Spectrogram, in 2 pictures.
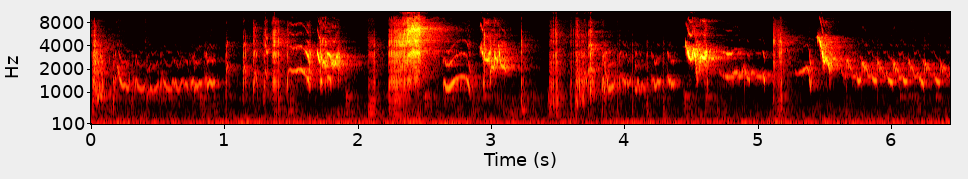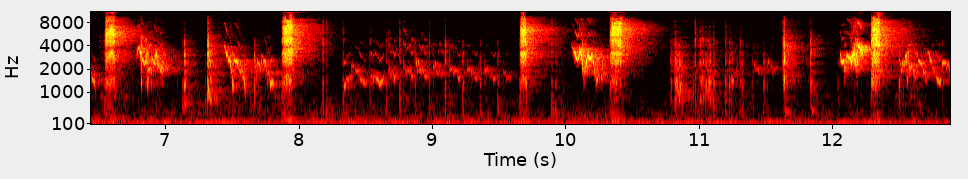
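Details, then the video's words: Pet budgies chirping in a lively, continuous chatter: warbling twitters and quavering whistles punctuated by repeated harsh, buzzy squawks roughly every one to two seconds, with a soft low hum underneath. "Amazing budgie chirping sounds"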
